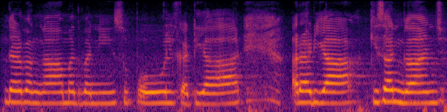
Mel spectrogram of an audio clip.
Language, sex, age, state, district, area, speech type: Maithili, female, 30-45, Bihar, Madhubani, rural, spontaneous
